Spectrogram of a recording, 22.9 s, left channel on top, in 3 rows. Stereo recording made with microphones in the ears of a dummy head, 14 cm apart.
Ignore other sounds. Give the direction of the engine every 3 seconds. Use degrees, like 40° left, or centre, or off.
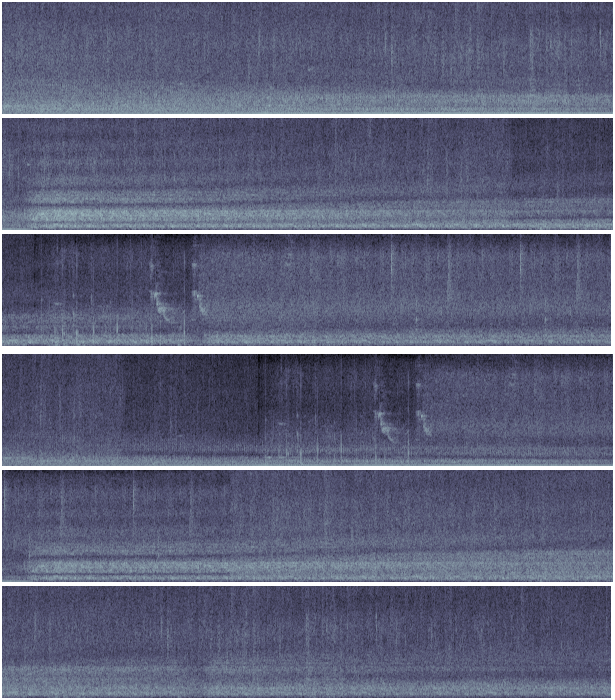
60° left, 50° left, 20° left, 10° right, 30° right, 40° right, 50° right, 60° right.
